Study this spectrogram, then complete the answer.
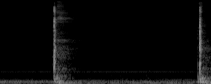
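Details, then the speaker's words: LS-swapped 1985 Pontiac Trans Am, Canton Accusump 2 qt electric valve tested with key on via pre-wired switch; two crisp single clicks about one and a half seconds apart as the valve switches cleanly as it should. "Hear that? Try it again. So, that is working just like it should with the switch now."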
